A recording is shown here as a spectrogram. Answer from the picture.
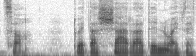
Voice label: "siarad", Welsh

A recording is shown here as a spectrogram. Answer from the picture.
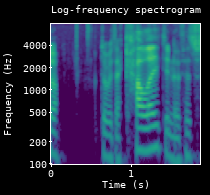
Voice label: "caled", Welsh

